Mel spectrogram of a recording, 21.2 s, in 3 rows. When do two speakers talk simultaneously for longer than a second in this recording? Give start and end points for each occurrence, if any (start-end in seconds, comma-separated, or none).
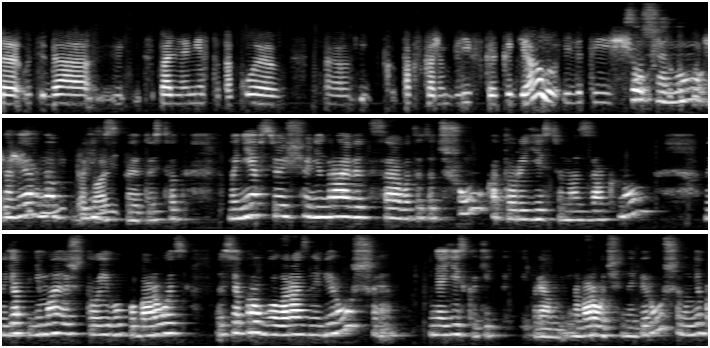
6.2-8.2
